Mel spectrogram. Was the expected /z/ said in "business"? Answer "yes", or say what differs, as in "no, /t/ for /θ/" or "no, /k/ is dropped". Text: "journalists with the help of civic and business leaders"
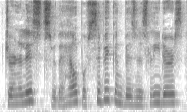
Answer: yes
